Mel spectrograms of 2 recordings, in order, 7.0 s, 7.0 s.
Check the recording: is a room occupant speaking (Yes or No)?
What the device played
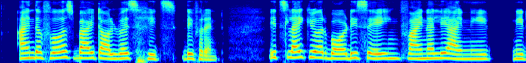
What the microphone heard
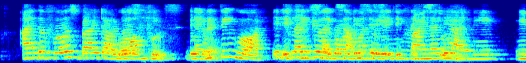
Yes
